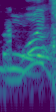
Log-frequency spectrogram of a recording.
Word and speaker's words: would: Would you? Could you? Would you? Yes, that's it. There is a silent letter in could and would.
